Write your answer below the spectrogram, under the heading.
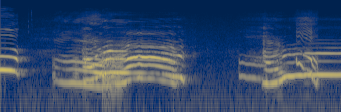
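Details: Border terrier sings two drawn-out howls, the first rising and arching over about two seconds, the second starting after a pause with a quick yelping rise before gliding down to a steady held tone.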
